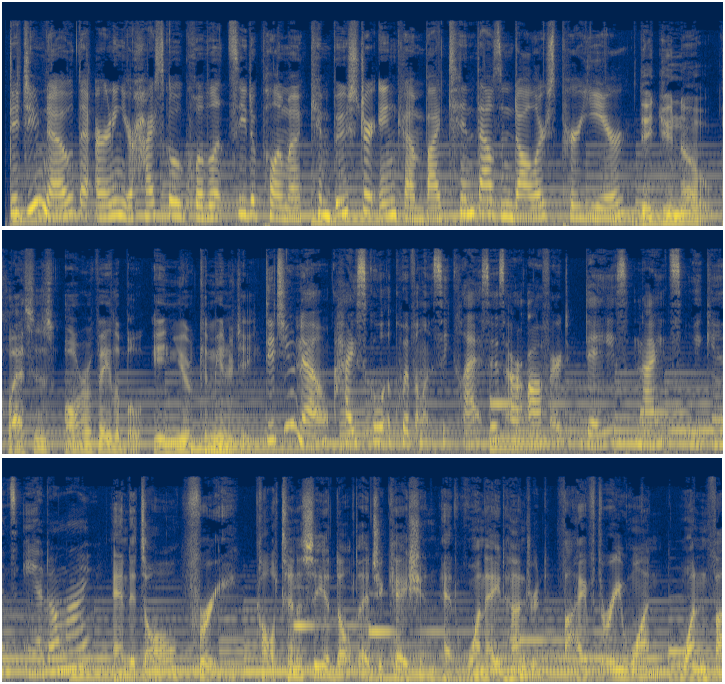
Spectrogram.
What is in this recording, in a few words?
Radio Commercial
